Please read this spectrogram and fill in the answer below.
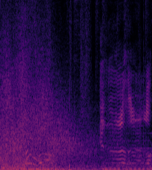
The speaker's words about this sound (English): The explosion destroyed the teleportation unit. Can you fix it? I'll try.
